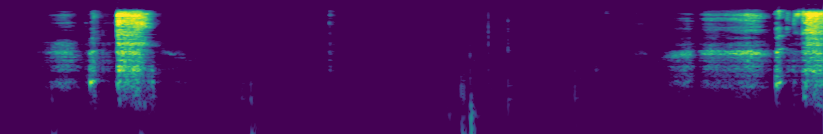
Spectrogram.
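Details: Repeated sneezing bout: two sharp explosive sneezes, each with a quick intake before it, separated by several seconds of near silence with faint breathing; sneezing.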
